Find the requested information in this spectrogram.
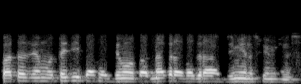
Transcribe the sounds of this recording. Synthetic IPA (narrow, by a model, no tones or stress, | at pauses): pɐt̪ɐzʲemoːt̪ɐd͡ʑiːpɐt̪ɐd̪ɐmoːpɐt̪nɐzɾaːbɐzɾaːzimiːnɐspimiːnɐs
